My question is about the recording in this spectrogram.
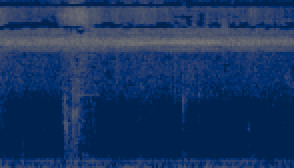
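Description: A steady, high-pitched chorus of insects in the background, with a faint low hum beneath it and a few soft footsteps.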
